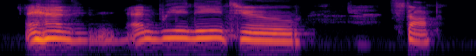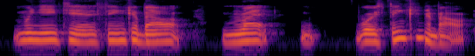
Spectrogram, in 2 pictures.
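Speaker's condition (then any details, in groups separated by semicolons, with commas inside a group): Brain stem tumor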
